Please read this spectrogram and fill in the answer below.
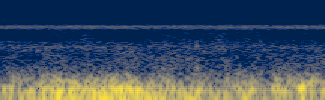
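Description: Wind buffeting the microphone as a low rumble that swells slightly in the first half second, over a steady high-pitched insect trill typical of crickets.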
